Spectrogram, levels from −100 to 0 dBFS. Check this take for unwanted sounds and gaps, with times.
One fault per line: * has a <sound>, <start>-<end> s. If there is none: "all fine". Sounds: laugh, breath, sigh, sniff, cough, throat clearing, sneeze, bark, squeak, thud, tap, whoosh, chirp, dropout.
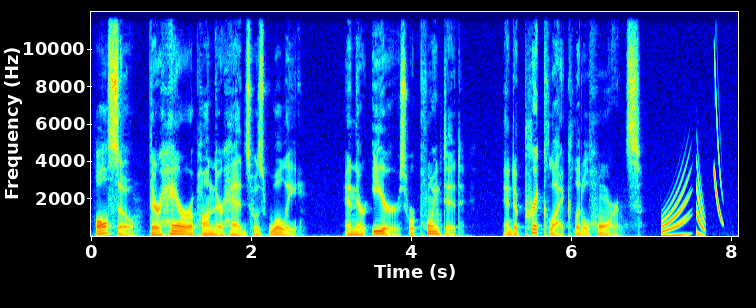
* has a chirp, 7.1-7.9 s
